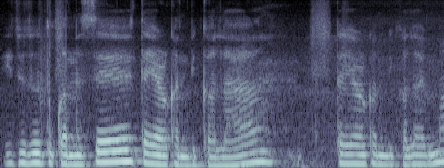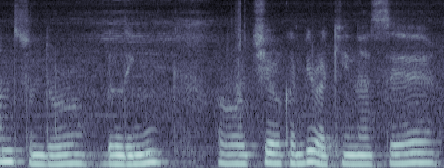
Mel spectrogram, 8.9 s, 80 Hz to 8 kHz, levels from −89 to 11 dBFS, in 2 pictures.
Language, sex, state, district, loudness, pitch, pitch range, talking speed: Nagamese, female, Nagaland, Kohima, -15 LUFS, 165 Hz, 155-175 Hz, 140 wpm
